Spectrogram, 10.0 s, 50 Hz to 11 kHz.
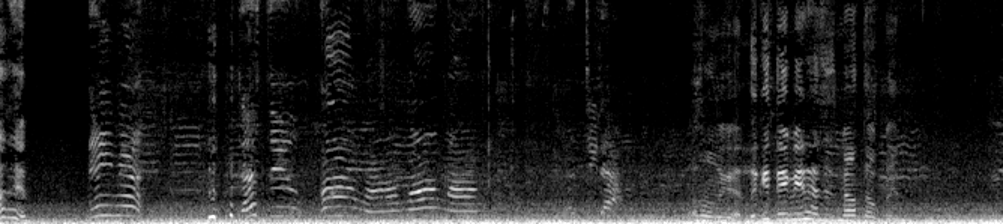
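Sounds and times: road and engine noise in vehicle: 0.0 - 10.0.

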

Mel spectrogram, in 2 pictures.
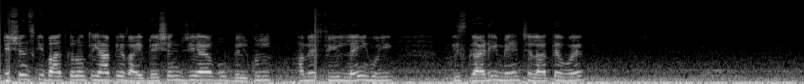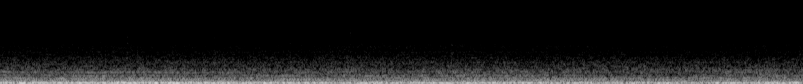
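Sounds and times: car cabin road and engine rumble: 0.0 - 16.0.

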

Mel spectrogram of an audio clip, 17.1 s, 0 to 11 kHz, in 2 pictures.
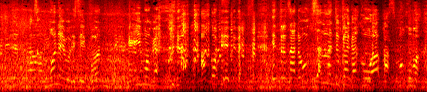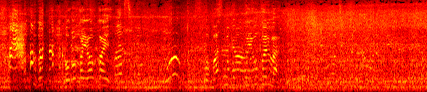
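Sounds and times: people talking: 0.0 - 16.8
engine and road hum: 0.0 - 17.0.

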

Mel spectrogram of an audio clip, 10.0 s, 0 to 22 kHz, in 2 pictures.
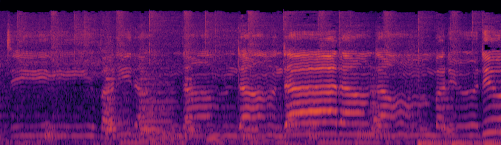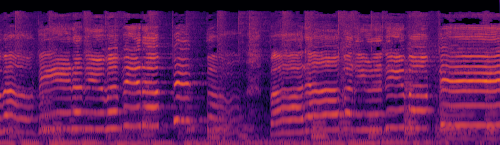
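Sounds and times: jazz combo playing: 0.0 - 10.0
woman singing jazz: 0.0 - 10.0.

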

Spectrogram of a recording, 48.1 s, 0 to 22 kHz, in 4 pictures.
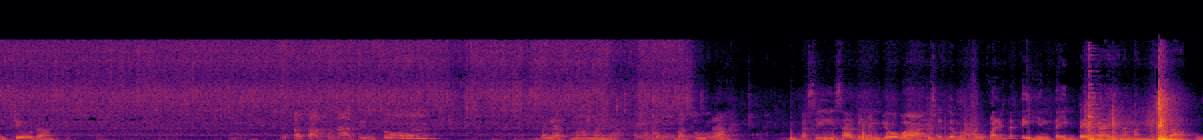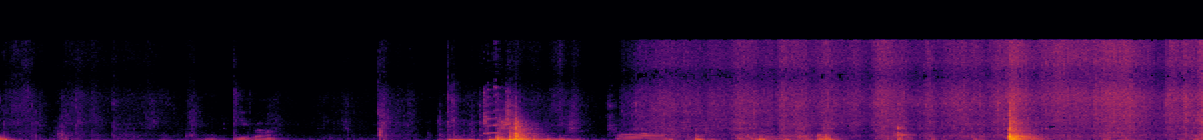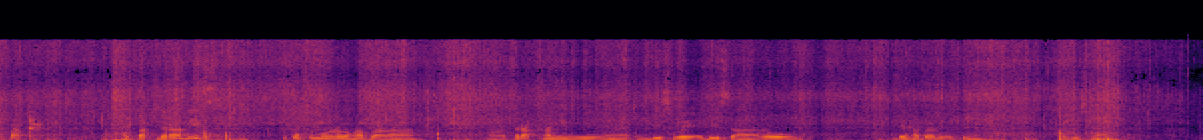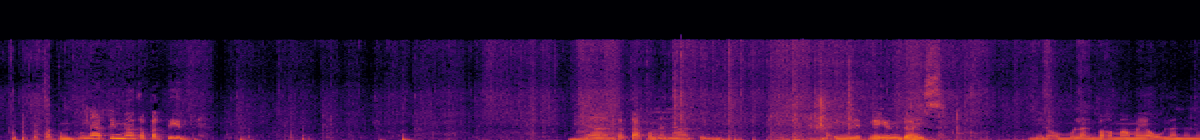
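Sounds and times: plastic bag rustling: 2.8 - 7.0, 18.2 - 48.0.

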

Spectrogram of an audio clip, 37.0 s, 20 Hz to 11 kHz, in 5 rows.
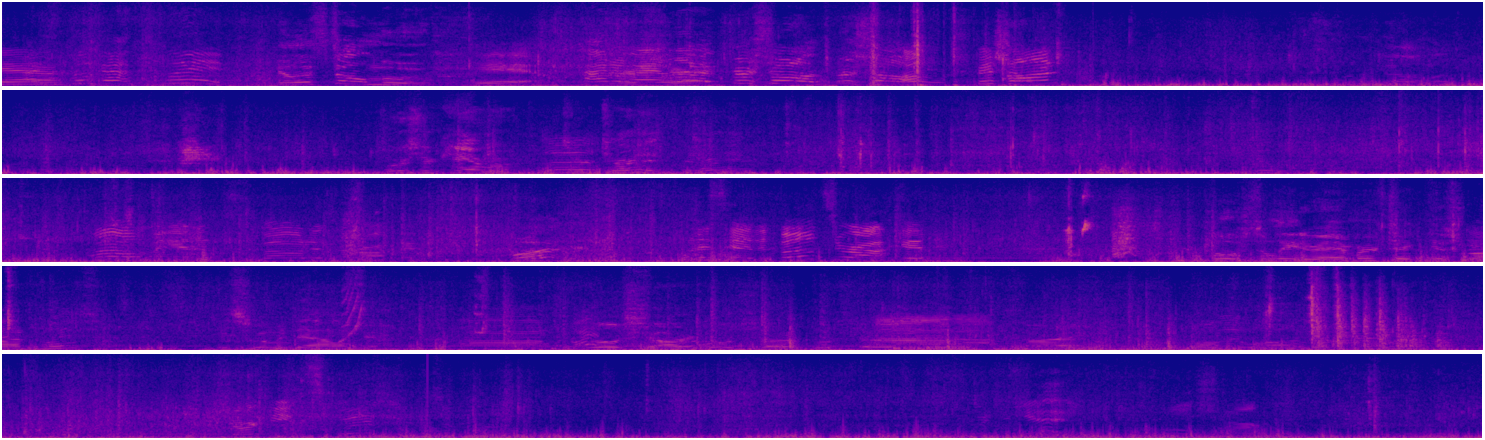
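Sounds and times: wind blowing on microphone: 0.0 - 37.0.

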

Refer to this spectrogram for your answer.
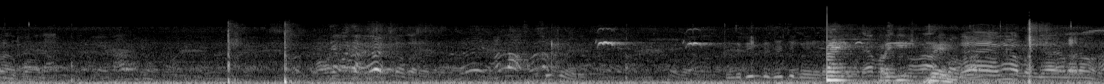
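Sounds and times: players shouting: 8.3 - 9.8.

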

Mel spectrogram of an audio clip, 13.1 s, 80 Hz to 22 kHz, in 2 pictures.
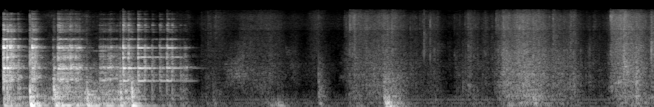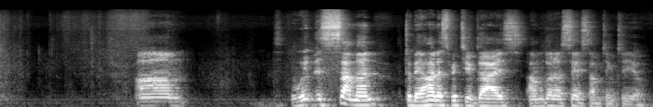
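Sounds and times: glass dish clinking: 0.0 - 2.0
kitchen handling noises: 0.0 - 2.0.

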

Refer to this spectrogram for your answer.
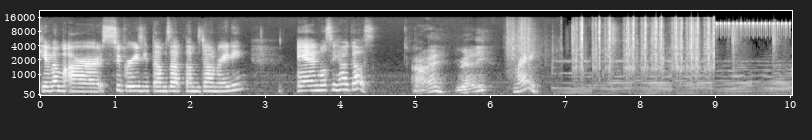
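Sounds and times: background music with sustained notes: 6.8 - 10.0
typewriter keys clacking: 7.0 - 10.0.

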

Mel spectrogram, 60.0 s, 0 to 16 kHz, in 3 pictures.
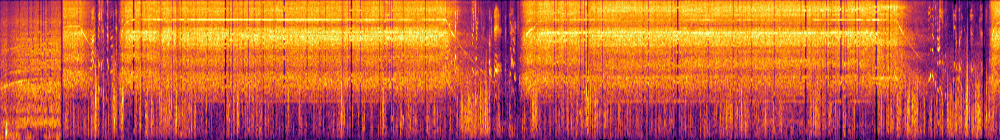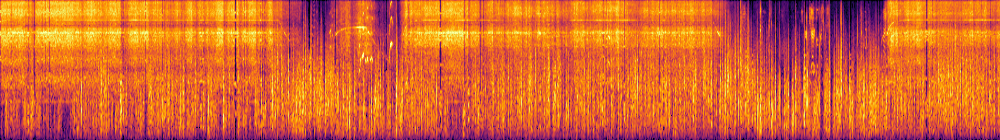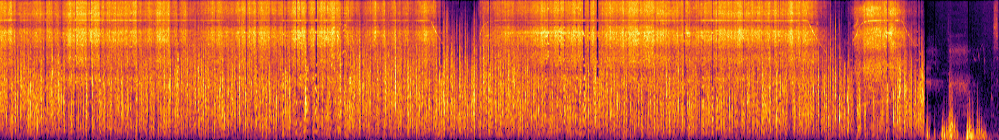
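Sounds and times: leaf blower running: 0.0 - 18.9, 19.6 - 35.2, 37.6 - 58.5.

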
